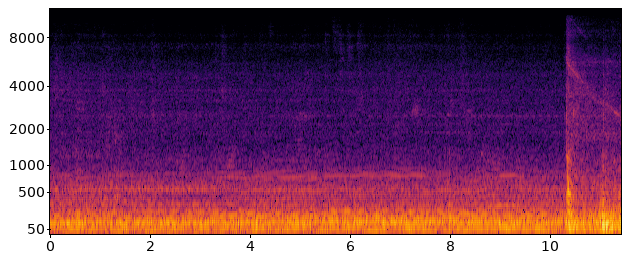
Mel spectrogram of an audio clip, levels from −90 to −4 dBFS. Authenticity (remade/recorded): recorded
